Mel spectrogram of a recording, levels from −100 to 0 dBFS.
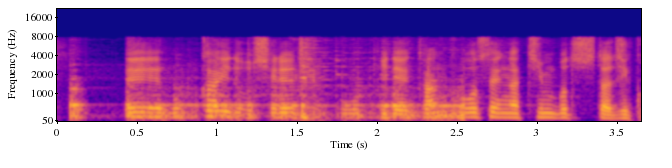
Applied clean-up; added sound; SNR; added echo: neural mask model RNNoise.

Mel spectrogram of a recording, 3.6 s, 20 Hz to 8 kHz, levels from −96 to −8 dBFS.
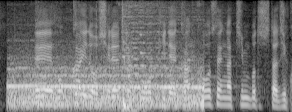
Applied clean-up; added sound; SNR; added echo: none; Vehicle; -3 dB; none.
